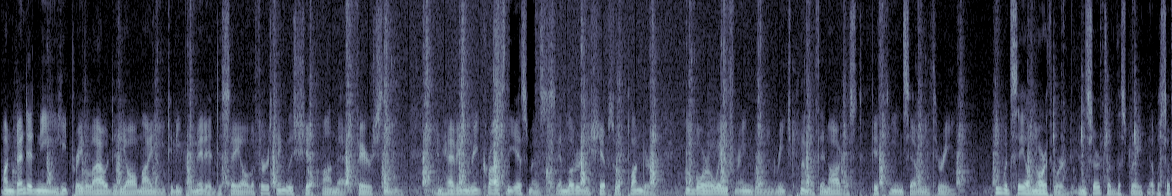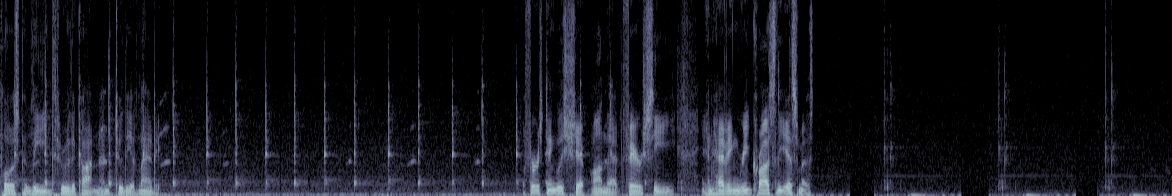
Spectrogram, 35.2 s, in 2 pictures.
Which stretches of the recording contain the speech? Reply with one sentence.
You can hear the speech from 0.0 to 19.9 s and from 25.4 to 29.8 s.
